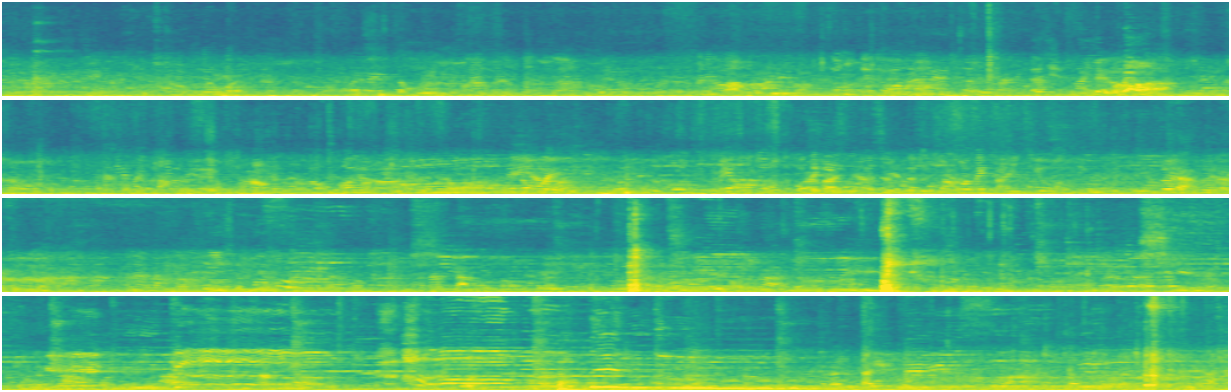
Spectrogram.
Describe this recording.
Walking through the market, Walking in a small alley, Traditional small market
